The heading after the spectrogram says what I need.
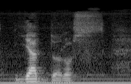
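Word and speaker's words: يَدْرُسُ: on your screen, and it is pronounced yadrus.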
